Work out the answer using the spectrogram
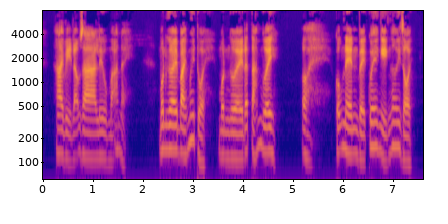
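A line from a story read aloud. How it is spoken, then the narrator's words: Sighing soft mutter. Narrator (Vietnamese): Dương Lăng thở dài một hơi, khẽ lẩm bẩm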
